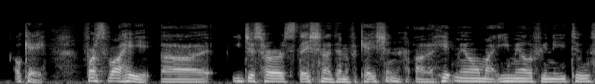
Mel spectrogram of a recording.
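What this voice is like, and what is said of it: African American English dialect. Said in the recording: “as you can hear, I'm black. You hear the dialect.”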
